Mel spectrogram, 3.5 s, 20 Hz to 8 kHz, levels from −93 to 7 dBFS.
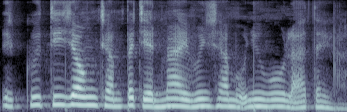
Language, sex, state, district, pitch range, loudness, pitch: Wancho, female, Arunachal Pradesh, Longding, 175-205 Hz, -16 LUFS, 185 Hz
